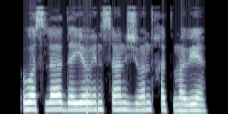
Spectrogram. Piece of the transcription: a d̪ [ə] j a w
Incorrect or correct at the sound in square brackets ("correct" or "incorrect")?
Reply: correct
